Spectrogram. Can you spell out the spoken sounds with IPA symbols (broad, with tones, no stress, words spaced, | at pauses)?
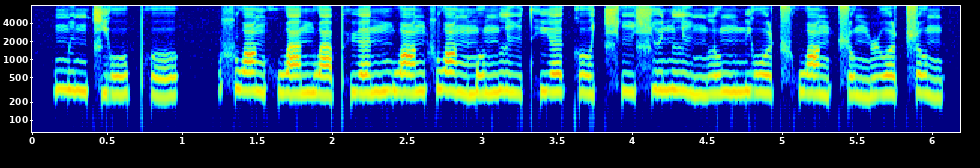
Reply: mi˥˩ŋt͡ɕjo˧˥ʊ̯pʰɤ˨˩˦ | ʂwɑ˥˩ŋ xwä˧˥n̪wä˨˩ pʰɥɛ˧˥nmwɑ˧˥ŋʂwɑ˥˩ŋmɤ˧˥ŋ li˨˩t̪ʰjɛ˥kɤ˧˥ t͡ɕʰi˥˩ ɕy˥nli˨˩ŋlʊ˥ŋ mjo˥˧ʊ̯ʈ͡ʂʰwɑ˥˩ŋ ʈ͡ʂʊ˨˩ŋɻɤ˥ ʈ͡ʂɤ˥˩ŋ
